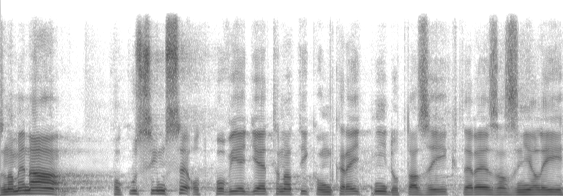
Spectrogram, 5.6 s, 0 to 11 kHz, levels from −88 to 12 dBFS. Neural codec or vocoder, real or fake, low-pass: codec, 24 kHz, 3.1 kbps, DualCodec; fake; 9.9 kHz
